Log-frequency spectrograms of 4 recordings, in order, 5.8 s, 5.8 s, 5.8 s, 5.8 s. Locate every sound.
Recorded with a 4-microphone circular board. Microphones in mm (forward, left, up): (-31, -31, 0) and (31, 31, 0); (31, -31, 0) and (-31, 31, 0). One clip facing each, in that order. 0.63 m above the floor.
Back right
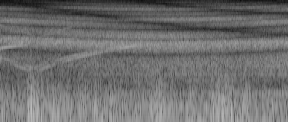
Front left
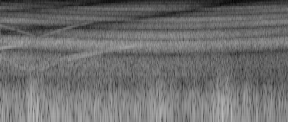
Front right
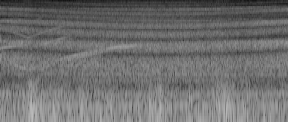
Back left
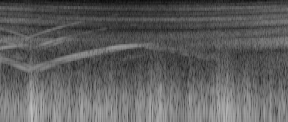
0.0 s a drone: 15° right; by 5.8 s 85° right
